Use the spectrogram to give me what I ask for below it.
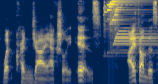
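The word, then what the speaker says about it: เกรงใจ: And Sheldon says the last piece is actually called the krengjai in Thai Krengjai. culture. How do you pronounce it?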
